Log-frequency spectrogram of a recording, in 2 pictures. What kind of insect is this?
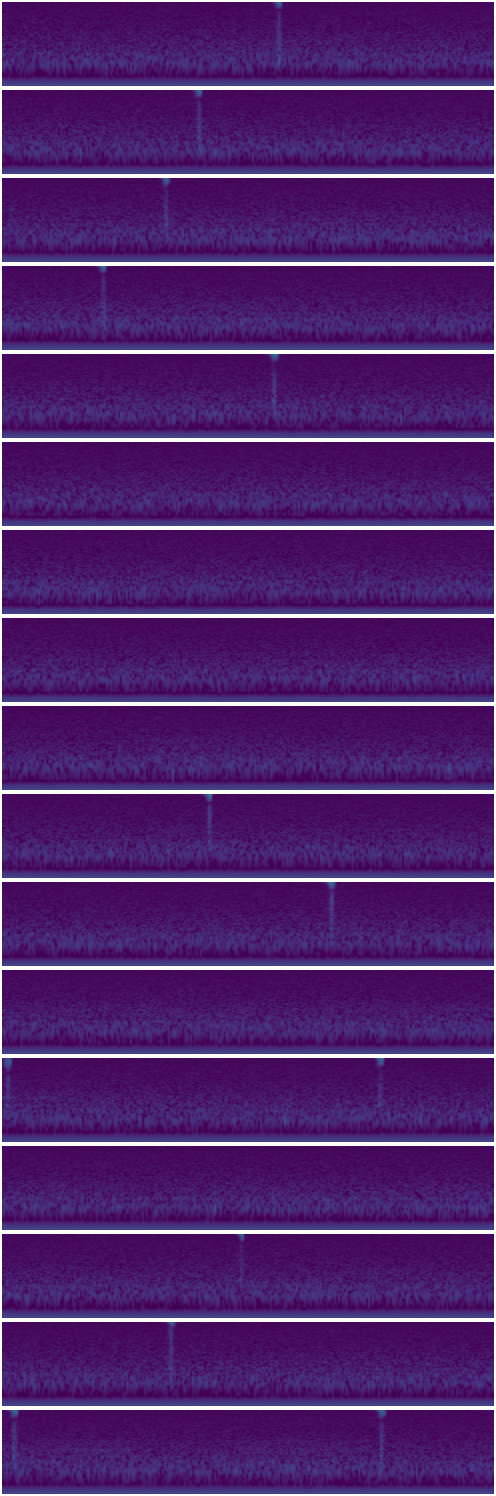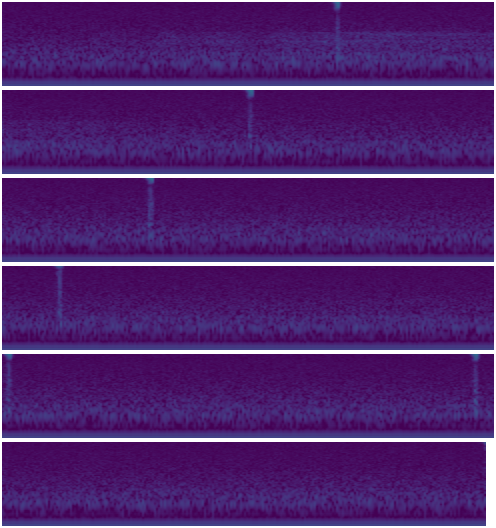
orthopteran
